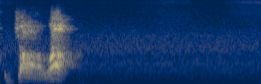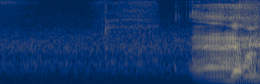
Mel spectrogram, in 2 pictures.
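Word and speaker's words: Jaller: name naming day so although it's spelt j-a-l-l-e-r even in the credits it's pronounced jalla you know what i'm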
